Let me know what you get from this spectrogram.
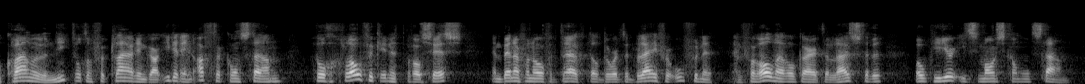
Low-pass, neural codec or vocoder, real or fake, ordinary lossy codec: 7.2 kHz; codec, 16 kHz in and 24 kHz out, 0.8 kbps, FocalCodec, streaming, 65536 codes; fake; AAC, 32 kbps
